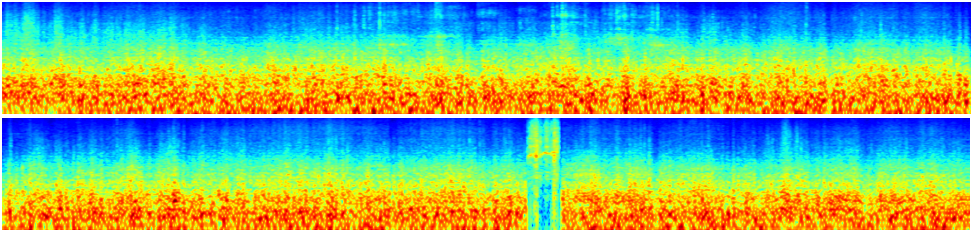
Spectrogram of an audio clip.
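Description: Steady wind noise buffeting a camcorder microphone, with a brief dropout and a short high tone about fifteen seconds in.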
